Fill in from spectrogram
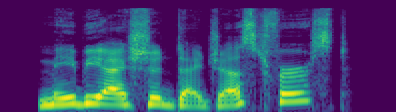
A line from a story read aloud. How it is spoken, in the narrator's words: Mercy laughed at his joke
